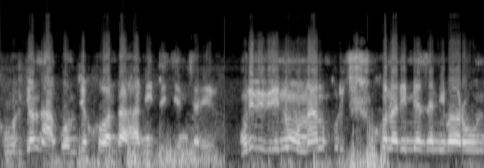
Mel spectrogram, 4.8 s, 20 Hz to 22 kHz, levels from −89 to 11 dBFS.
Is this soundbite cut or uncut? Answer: cut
